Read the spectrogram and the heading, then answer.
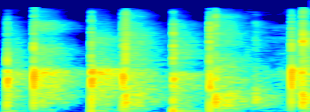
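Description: A short burst of hand clapping, a handful of sharp, uneven claps over about a second and a half, fairly soft, with no voices over them.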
